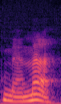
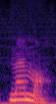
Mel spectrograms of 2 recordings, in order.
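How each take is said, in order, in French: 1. Il est prononcé avec un accent du français québécois. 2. Il est prononcé avec un accent du français de France. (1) "Au Québec" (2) "en France, vous entendriez probablement plus la prononciation maman"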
